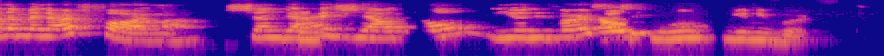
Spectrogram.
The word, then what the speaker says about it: Shanghai Jiaotong: Me ajude a pronunciar da melhor forma. Xangai Jiaotong University. University. Shanghai Jiaotong.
